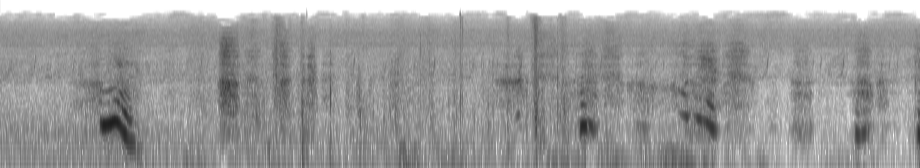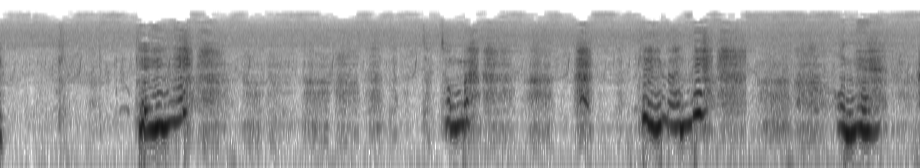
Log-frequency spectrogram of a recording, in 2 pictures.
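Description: A young woman speaks close by, urgently.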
